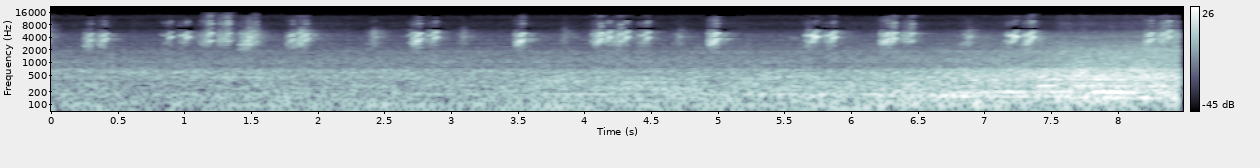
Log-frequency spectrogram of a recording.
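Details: Barn swallow chicks moving in and out of their nest call in quick, repeated high chirps, about three or four a second, while traffic noise swells toward the end.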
